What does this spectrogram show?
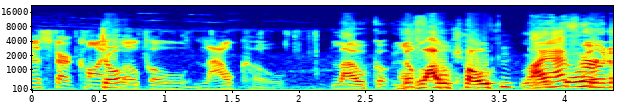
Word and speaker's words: Lowko: I have heard people pronounce it Lofko. Lofko is actually not uncommon. Lofko? Oh, what? Yeah, for Eastern Europeans and like Russians and stuff, like the W is a V.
